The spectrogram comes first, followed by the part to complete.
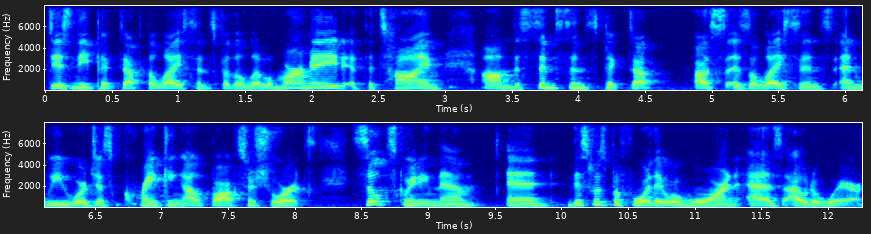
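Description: The voice has an American accent and a bright, sharp tone. It moves at a moderate pace. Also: woman, fairly low pitch for a woman, fairly even intonation, very clean recording, silent background. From Massachusetts (Andover). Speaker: entrepreneur and Instagram marketing teacher. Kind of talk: interview.

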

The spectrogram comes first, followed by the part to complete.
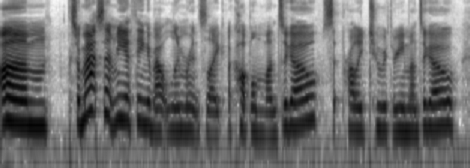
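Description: A woman's animated, high-pitched voice with lively intonation at a moderate pace, on a very clean recording with a silent background. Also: big swings in loudness. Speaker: solo comedy podcast host. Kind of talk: casual solo monologue. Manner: loud.

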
